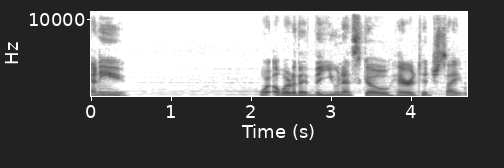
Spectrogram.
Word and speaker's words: UNESCO: what are they the UNESCO heritage site right am I pronouncing that right I want to say it's unisco but um any location on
